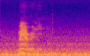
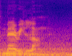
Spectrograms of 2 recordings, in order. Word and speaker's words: Maryland: at the end okay Maryland Maryland yeah Maryland it's not Maryland no it's Mary Lun no Mary Linn no Marilyn it's not a series of women no Maryland Maryland but the cookies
